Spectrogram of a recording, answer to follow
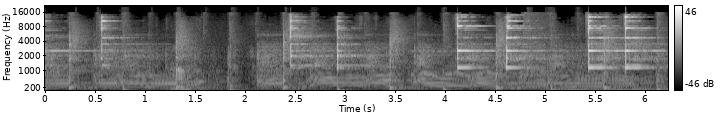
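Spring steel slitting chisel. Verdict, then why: Hardened. A slitting chisel forged from a car coil spring is tapped eleven times after quenching to check whether it hardened. Each strike gives a bright metallic clink that rings with a steady tone near 1.2 kHz and high overtones. The chisel is not perfectly hardened, since a file still bites a little, but it is acceptable.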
